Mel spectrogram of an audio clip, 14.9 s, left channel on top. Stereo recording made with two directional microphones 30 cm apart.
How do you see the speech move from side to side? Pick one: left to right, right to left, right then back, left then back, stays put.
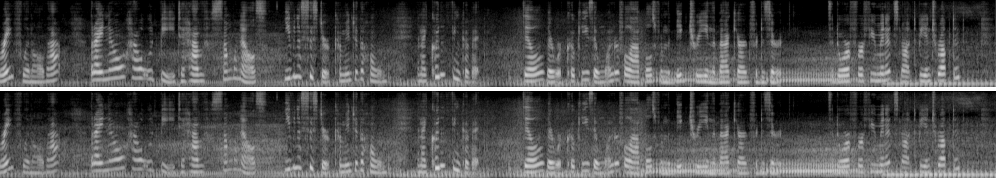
right then back.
